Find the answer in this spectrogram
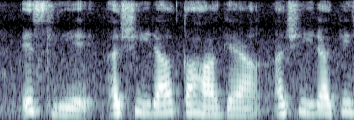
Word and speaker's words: عشیرہ: معاشرت کرتے ہیں اس لیے عشیرہ کہا گیا۔ عشیرہ کی سپیلنگ عین شین یہ رے اور گول ہے۔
